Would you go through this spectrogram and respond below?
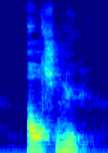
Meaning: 1. now, right now 2. yet, thus far
- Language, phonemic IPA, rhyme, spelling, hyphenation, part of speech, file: Dutch, /ɑlsˈny/, -y, alsnu, als‧nu, adverb, Nl-alsnu.ogg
